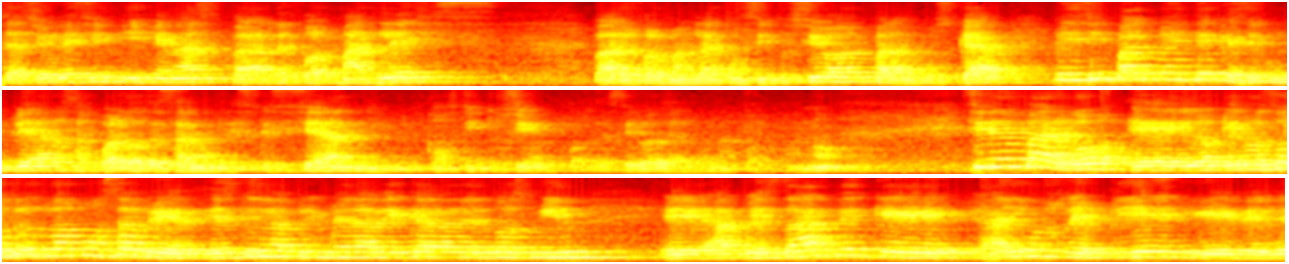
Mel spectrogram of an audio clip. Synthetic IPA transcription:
t̪asjo̞ne̞sind̪ixe̞naspaɾare̞fo̞ɾmaɾle̞ʝes | paɾarefo̞ɾmaɾlako̞nst̪it̪usjo̞npaɾa̰βuskaɾpɾinsipalmẽnt̪e̞ke̞se̞kumpljeɾanlo̞sakwe̞ɾðo̞zðesana̰ɾeskesisje̞ɾanko̞nst̪it̪u̥sjo̞̰npo̞ɾðe̞siɾlo̞ðea̰lɣunafo̞̰ɾma̰no̞ | sinẽ̞mbaɾɣo̞elo̞ke̞no̞so̞t̪ɾo̞zβamo̞saβe̞ɾe̞skeːnlapɾime̞ɾaðe̞kaðaðe̞ld̪o̞zmileape̞saɾðe̞ke̞ajunre̞plje̞ɣe̞ðele

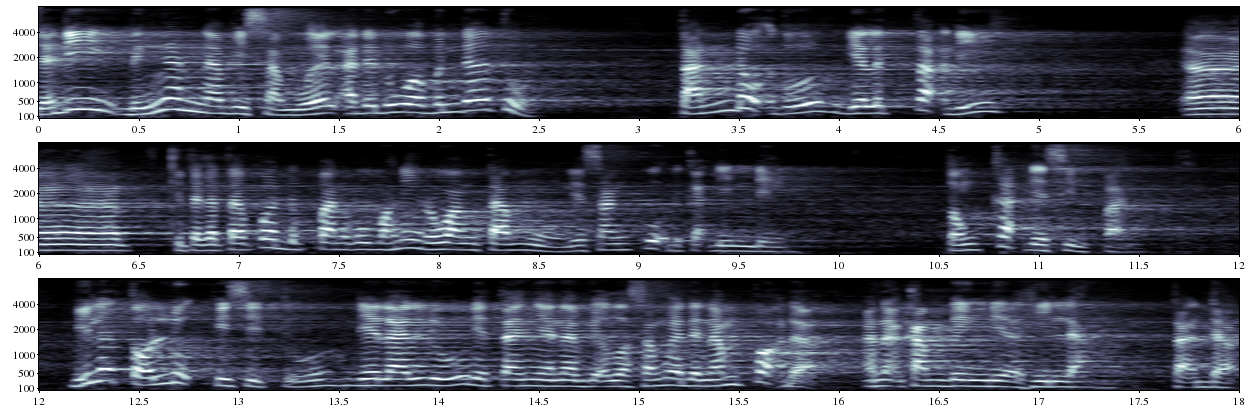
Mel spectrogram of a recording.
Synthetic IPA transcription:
d͡ʒadidəŋanːabisamuɛladaduabəndət̪u | t̪andoʔt̪udiələt̪aʔdi | ə | kit̪akat̪aːpədəpankumahniruwaŋt̪amudiasaŋkʊʔ̚dəkaʔ̪̚dindɪŋ | t̪oŋkaʔ̪̚diasimpa̰n | bilat̪olʊʔpisit̪udialaludiat̪aɲanabialːahsamuɛldanampaʔdaʔanaʔkambɪŋdiaɦilaŋ | t̪aʔdaʔ

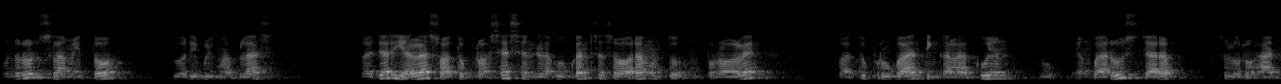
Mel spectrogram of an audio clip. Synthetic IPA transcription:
mənuɾʊt̪̚səlamait̪o | duaɾibulimabəlas | b̥əlad͡ʒaɾialahsuat̪upɾosɛsjaŋdilakukansəsəo̰ɾaŋunt̪ʊ̰k̚mə̰mpəɾolɛh | suat̪upəɾubaɦant̪iŋɡalakuj | jaŋbaɾusə̥t͡ʃaɾakə̥səluɾuɦan

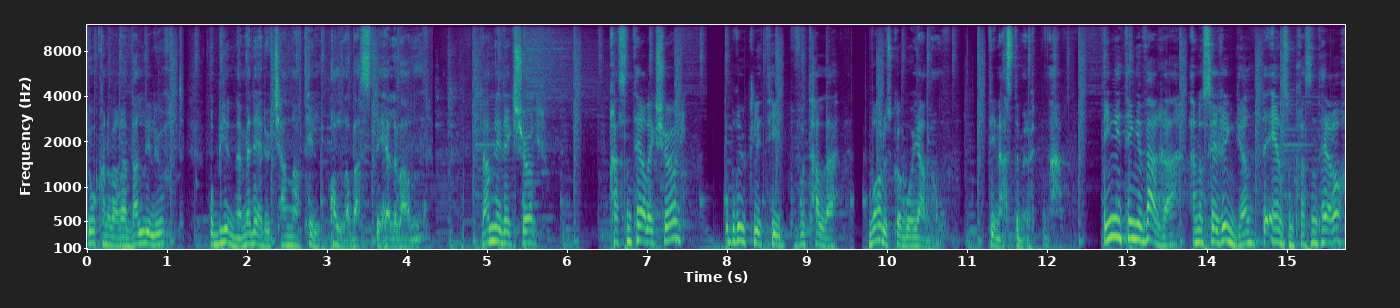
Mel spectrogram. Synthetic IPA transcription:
d̪̥oːkʰɑnd̪ɛʋæːʁəʋɛld̪ɪlʉːʁt̪ɔbəjʏnːəmɛd̪ɛd̪ʉçɛnːəʁt̪ʰɪlʔɑlːə̰ʁbɛst̪ɪheːləʋæ̰ʁd̪n̩ | nɛmlɪd̪ɛɡʃøːl | pʰʁɛsənt̪ʰeːʁd̪ɛɡʃøːlɔbʁʉːklɪt̪ʰːiːd̪̚pʰɔːfɔt̪ʰɛlːəʋɑːd̪ʉskɑlɡoːɪjɛnːɔ̰md̪̥ɪnɛst̪əmɪnʉ̰t̪ːənə | ɪŋːənt̪ʰɪŋɛʋæʁəɛnɔseːɾʏɡːənt̪ʰɛlɛːnsɔmpʰʁɛsənt̪ʰeːʁəʁ

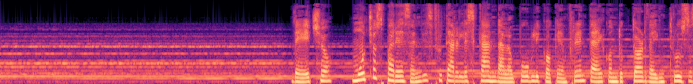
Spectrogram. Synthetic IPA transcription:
d̪e̞et͡ʃo̞ | mut͡ʃo̞spaɾe̞se̞nd̪isfɾut̪aɾele̞skand̪alo̞puβliko̞ke̞ːɱfɾe̞nt̪anelko̞nd̪uk̚t̪o̞ɾðe̞int̪ɾusos

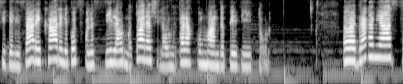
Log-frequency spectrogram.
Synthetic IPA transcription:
fid̪e̞lizaɾe̞kʰaɾe̞le̞po̞t̪sʲfo̞lo̞silaurmət̪oaɾeaʃilaurmət̪oaɾeako̞mand̪əpe̞viːt̪o̞̰r | d̪ɾaɡamias

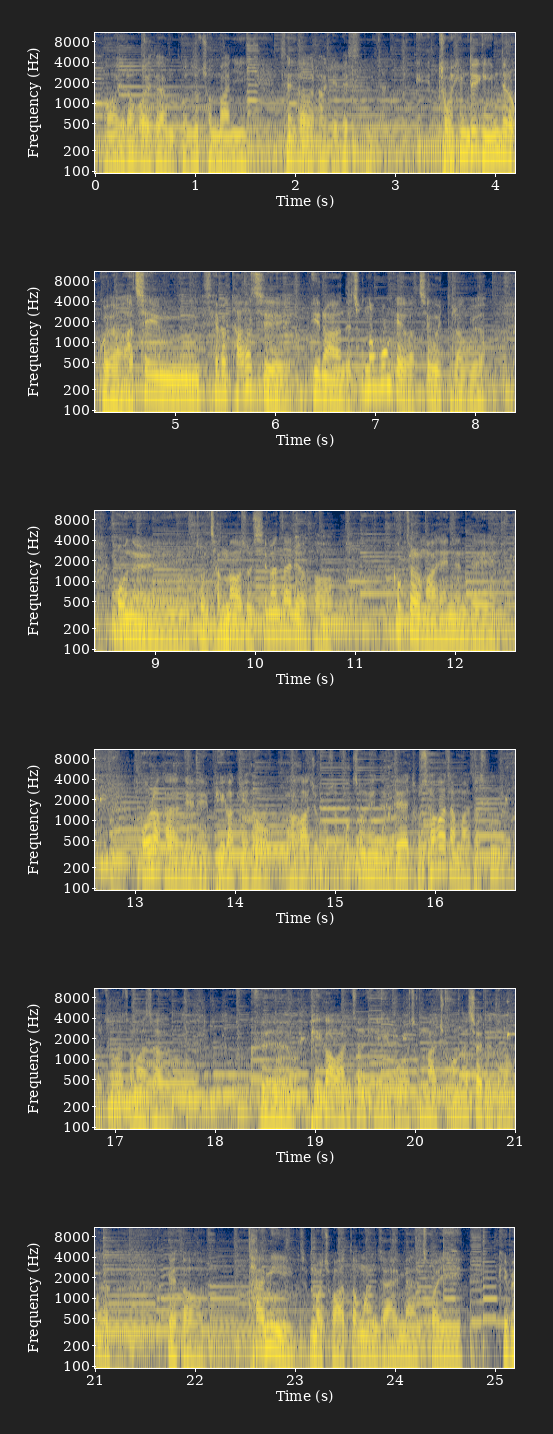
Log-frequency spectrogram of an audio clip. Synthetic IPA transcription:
ʌiɾʌnɡʌe̞de̞ɦanbundot͡ɕomːaɲi | sʰeŋɡaɡɯɭhaɡe̞dwe̞s͈ɯmɲid̥a | t͡ɕomçimdɯɡihimdɯɾjʌk̚k͈ojoat͡ɕʰimsʰe̞bjʌk̚tasʰat͡ɕʰipiɾʌanɯnde̞t͡ɕʰʌnobonɡeɡat͡ɕʰiɡoit̚t͈ʌɾaɡojo | onɯɭt͡ɕomt͡ɕaŋmaɡat͡ɕomɕʰimandaɾiʌsʰʌ | kʌk̚t͡ɕ͈ʌŋɯnmaɲiɦenːɯnde̞ | oɭːakanɯnenɯpiɡake̞sʰok̚naɡad͡ʑuɡot͡ɕompʰak̚t͡ɕ͈ʌŋɦe̞nːɯndetot͡ɕʰaɡad͡ʑamad͡ʑat͡ɕʰʌnd͡ʑuɾtot͡ɕʰaɡad͡ʑamad͡ʑa | kɯpiɡawand͡ʑʌŋteɡiɡot͡ɕʌŋmaɭt͡ɕoŋanɦaɕʰiɡadwe̞dʌɾaɡojokɯɾesʰʌ | tʰamit͡ɕʌŋmaɭt͡ɕoat͈ʌŋɡʌnd͡ʑiaɲimjʌnt͡ɕʌi | keb

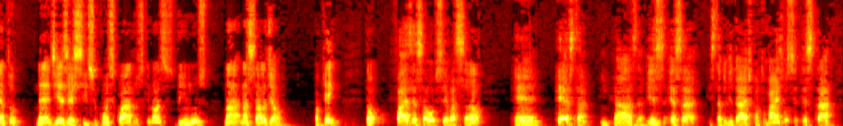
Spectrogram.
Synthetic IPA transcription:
nt̪ʊ | nɛd͡ʒɪezeɾsisjʊkõɪskwad̪ɾʊskɪnɔzvĩmʊz | lanɐsalɐd͡ʒɪa̰wɾɐ | okej | ẽt̪ɐ̃w̃ | fazɛsɐobseɾvasɐ̃w̃ | ɛ | t̪ɛst̪ɐ | ẽkazɐ̰ʔesɐɛsɐ | ɪst̪abilid̪ad͡ʒɪkwɐ̃nt̪ʊmajzvoset̪est̪aɾ

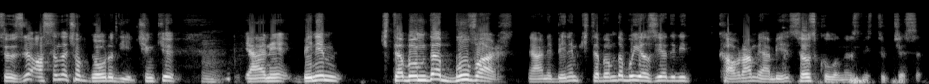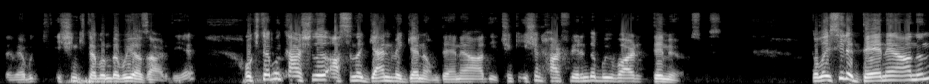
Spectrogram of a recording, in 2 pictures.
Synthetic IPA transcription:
sø̞zyaslˠɯnd̪at͡ʃʰo̞k̚d̪o̞ːɾud̪ijilʲt͡ʃʰyɲcʰy | jaːnɪbe̞nim | cʰi̥t̪ʰabɯmd̪abuvaɾ̥ | jaːnibe̞nimcʰi̥t̪ʰabɯmd̪abujazɯjad̪abi | kʰavɾamjaːnibisø̞z̥kʰulˠːanɯɾzmizt̪ʰyɾk̚t͡ʃʰesi̥d̪ɛvɛb | iʃincʰi̥t̪ʰabɯnd̪abujazaɾd̪ijɛ | o̞cʰi̥t̪ʰabɯnkʰaɾʃɯlˠɯːaslˠɯnd̪aɟænvɛɟenomd̪eːneaːd̪ijilʲt͡ʃyɲcʰyiʃinhaɾflʲeɾind̪ɛbuvaɾd̪e̞mijo̞ɾuzniz̥ | d̪̥o̞lˠajɯsɯːlˠad̪eːneaːnɯn

